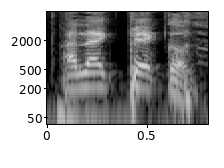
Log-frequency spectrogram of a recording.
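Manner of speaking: pull string toy. Pretend. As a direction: sound like a cheap talking doll. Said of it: "what she says on her doll".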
